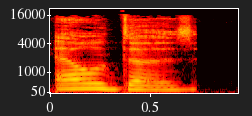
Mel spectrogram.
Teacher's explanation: elder 后面的 s 读浊辅音，所以 elders 但是不能拖音。好，前面半句我们再来非常慢的读一下。 Children have never been very good at listening to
